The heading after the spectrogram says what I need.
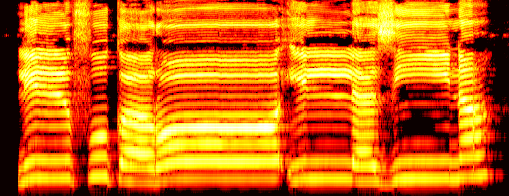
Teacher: लिल फुक़राइल्लज़ीना, या देखिए लिल फुक़रा, खाली अलिफ से पहले ज़बर है और इस पर मद भी है, तो हम इसे 4 हरकत के बराबर खींच के पढ़ेंगे।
